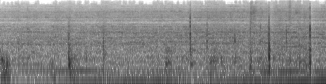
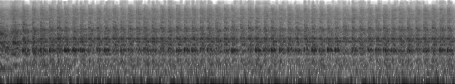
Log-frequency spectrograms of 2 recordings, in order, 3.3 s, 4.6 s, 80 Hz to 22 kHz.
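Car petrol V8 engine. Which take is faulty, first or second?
second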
